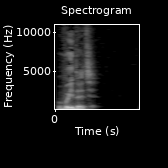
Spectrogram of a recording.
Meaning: 1. to give out, to pay out, to hand, to issue, to distribute 2. to produce 3. to deliver up, to give up, to extradite 4. to betray, to give away 5. to pass off as, to pose as
- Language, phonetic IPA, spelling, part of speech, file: Russian, [ˈvɨdətʲ], выдать, verb, Ru-выдать.ogg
